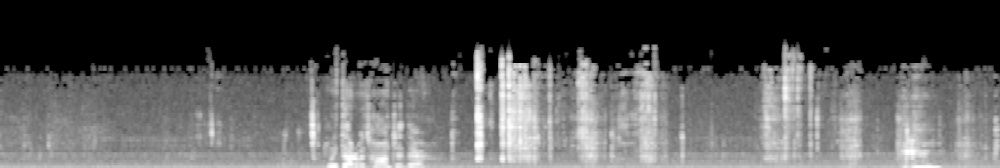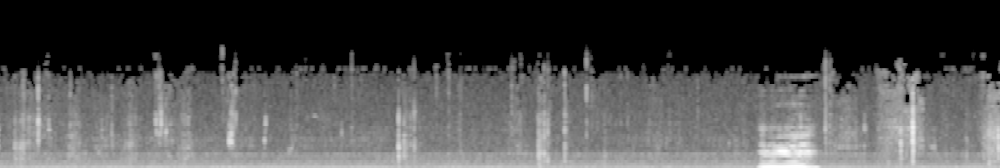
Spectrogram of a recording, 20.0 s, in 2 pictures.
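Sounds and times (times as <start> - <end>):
low hum inside a car: 0.0 - 20.0
crunching and chewing chips: 4.5 - 16.2.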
